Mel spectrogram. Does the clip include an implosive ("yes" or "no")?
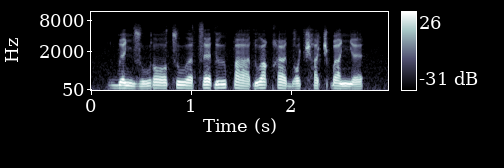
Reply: yes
